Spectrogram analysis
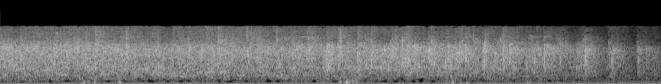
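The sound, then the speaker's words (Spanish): Applause from a church audience during a religious service, loud and sustained clapping that continues steadily for several seconds and eases slightly at the end, with no speech over it. “Démosle un aplauso, hermano, al Señor. ¡Fuerte ese aplauso!”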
